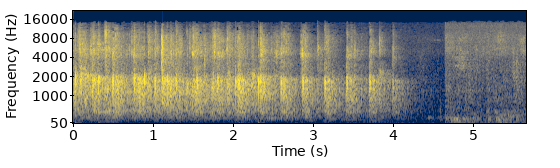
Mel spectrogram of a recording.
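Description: An audience applauds with rapid clapping.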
